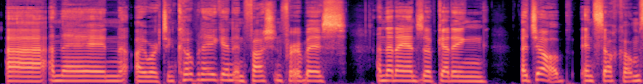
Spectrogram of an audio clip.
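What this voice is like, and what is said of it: Irish accent. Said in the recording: “I'm Irish. Um, I don't know if you can tell from the accent. A lot of Swedes think that I'm Australian”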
